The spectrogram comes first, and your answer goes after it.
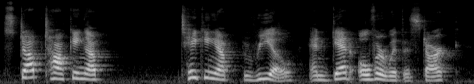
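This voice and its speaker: A woman's voice: a little high, animated, unhurried, a bit bright. Woman acting a snappish, impatient male superhero. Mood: snapping. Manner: snappish, blunt.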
